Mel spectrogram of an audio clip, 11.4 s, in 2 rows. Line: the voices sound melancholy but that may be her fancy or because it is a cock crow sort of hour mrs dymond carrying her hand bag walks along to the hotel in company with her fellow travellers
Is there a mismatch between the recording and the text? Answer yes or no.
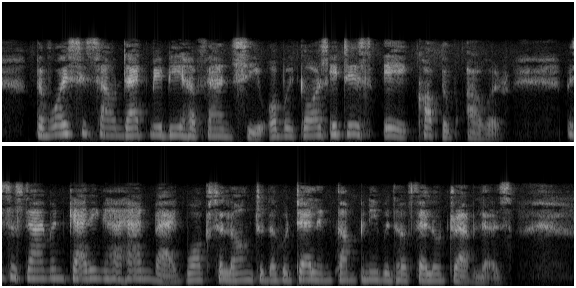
yes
